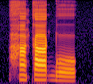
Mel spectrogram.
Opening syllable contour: high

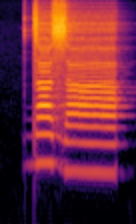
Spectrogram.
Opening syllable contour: high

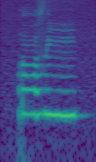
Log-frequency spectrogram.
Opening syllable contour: high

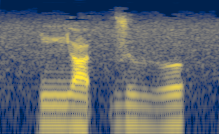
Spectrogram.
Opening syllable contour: low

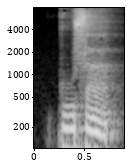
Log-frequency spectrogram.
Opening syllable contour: high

